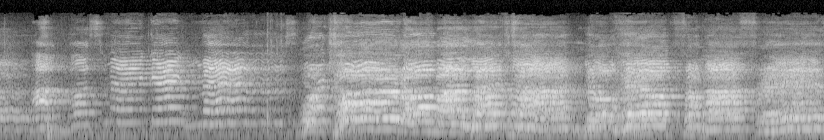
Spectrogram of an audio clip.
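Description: A group of voices singing together in harmony, fuller and louder from about three seconds in.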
